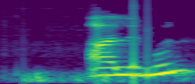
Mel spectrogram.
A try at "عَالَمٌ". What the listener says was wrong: اس کو غور کیجئے، یہ عالمن ہے، لام پہ زبر ہے.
